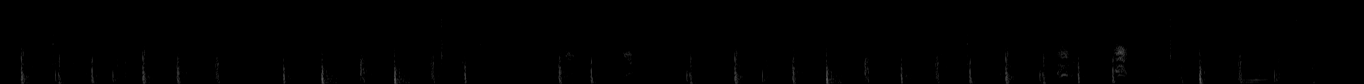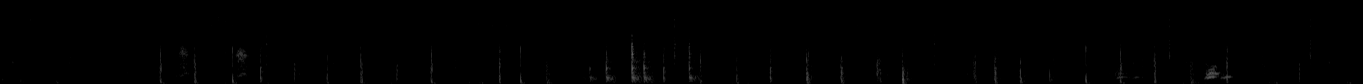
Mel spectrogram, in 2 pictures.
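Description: Footsteps walk across the ground and over stone.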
